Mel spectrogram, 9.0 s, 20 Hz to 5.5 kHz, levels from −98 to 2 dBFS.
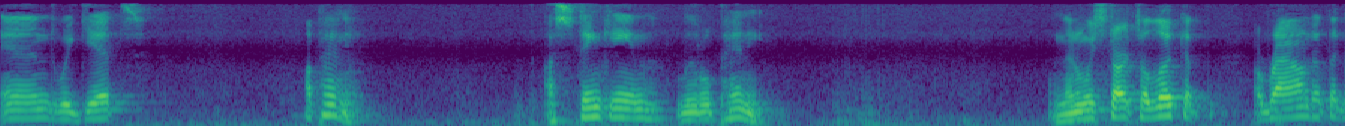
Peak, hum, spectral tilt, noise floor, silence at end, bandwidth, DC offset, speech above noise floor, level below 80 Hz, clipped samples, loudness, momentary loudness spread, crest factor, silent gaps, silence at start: -10 dBFS; none; -6.5 dB/octave; -61 dBFS; 0 s; 5.4 kHz; under 0.1%; 34 dB; -56 dBFS; under 0.1%; -28 LUFS; 17 LU; 22 dB; none; 0 s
